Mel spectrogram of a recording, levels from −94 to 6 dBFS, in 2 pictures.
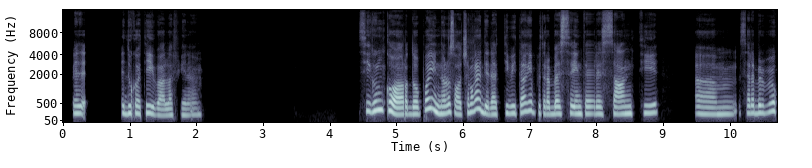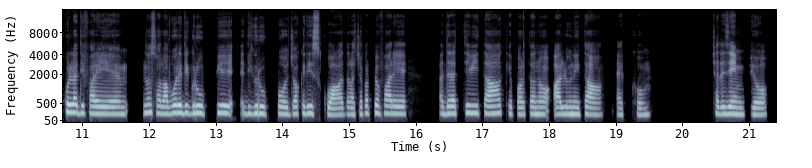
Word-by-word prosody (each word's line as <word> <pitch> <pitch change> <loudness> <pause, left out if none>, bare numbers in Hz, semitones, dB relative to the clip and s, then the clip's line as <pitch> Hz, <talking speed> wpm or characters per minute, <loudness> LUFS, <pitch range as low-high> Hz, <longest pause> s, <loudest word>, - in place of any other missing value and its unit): Ed 205 0 +2
è - - -3 0.5
educativa 200 -3 0
alla 160 +1 -2
fine. 170 +1 -9 2.4
Si 265 -2 0
concordo. 190 -10 +6
Poi 310 - +3
non 200 -1 +3
lo 230 - +2
so, 195 -5 0
cioè 220 - -6
magari 305 +6 +3
delle 185 -3 +1
attività 205 +5 -1
che 275 +1 +1
potrebbe 195 -3 0
essere 200 +1 0
interessanti, 195 +2 -1 0.6
uhm, 185 +1 -3
sarebbe 215 0 -1
proprio 250 +5 +1
quella 230 -1 +6
di 215 - -1
fare, 195 -1 +1
mhmm, 190 - -3 0.2
non 220 +1 0
so, 205 -2 -4
lavori 205 +3 +3
di 220 0 -1
gruppi 215 0 +1
ehm, - - -10
di 200 0 -4
gruppo, 195 -1 0
giochi 195 +2 -4
di 205 0 +2
squadra, 175 0 -1
cioè 190 +2 -8
proprio 205 +2 -2
fare, 200 -1 0 0.4
ehm, 195 - -6
delle 200 +1 +2
attività 210 0 0
che 195 - -8
portano 185 0 -2
all'unità, 185 -2 0 0.2
ecco. 175 0 -8 0.9
Cioè 200 - -6
ad 190 - -2
esempio 185 -2 0
195 Hz, 140 wpm, -23 LUFS, 185-210 Hz, 2.4 s, concordo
